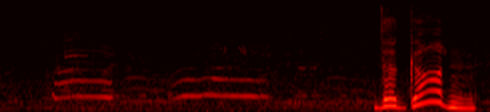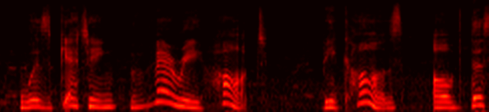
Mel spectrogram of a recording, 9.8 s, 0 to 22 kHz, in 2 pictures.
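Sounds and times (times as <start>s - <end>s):
cat meowing: 0.5s - 2.8s
speech: 3.8s - 9.7s.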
